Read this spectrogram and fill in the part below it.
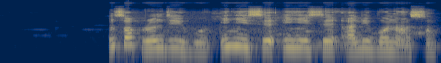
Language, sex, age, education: Igbo, female, 30-45, tertiary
